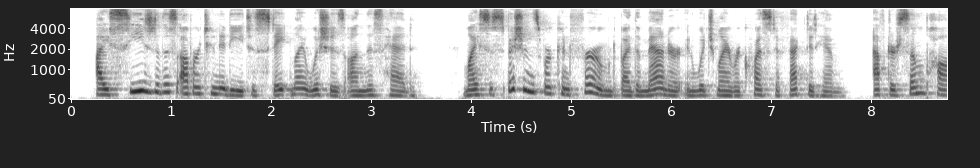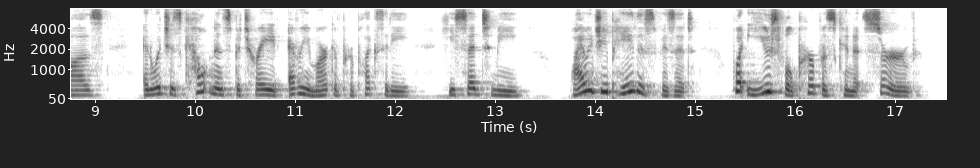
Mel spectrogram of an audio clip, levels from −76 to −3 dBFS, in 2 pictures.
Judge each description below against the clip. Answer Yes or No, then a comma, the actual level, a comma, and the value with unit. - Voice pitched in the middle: Yes, medium, 175 Hz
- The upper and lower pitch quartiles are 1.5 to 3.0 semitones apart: No, average, 4.4 semitones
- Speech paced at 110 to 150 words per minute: No, average, 180 wpm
